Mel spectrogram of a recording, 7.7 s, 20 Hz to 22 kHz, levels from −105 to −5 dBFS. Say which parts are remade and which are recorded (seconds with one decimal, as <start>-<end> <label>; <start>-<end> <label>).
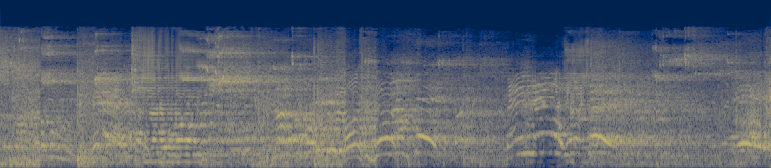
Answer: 0.0-1.4 recorded; 1.4-2.0 remade; 2.0-5.3 recorded; 5.3-5.9 remade; 5.9-7.7 recorded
